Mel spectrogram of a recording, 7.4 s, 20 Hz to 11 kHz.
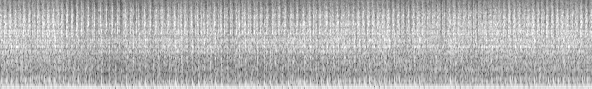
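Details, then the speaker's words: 1951 Willys CJ3A Jeep flathead four running for the first time in about 52 years (last tagged 1969), fed fuel from a bottle with no fuel system yet, smoking and possibly flooded. Deep, steady idle with even firing pulses. "Well, there we go. After, what did we say, 50 some years, this thing's running."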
